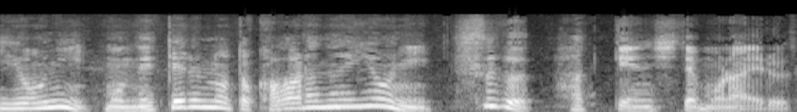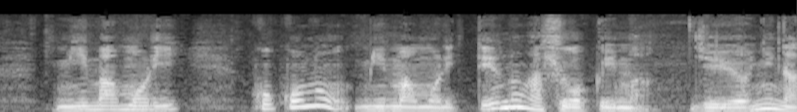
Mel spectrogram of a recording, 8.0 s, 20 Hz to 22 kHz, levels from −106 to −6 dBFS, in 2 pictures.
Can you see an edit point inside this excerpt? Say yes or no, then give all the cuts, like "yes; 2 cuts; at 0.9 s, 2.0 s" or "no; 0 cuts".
no; 0 cuts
